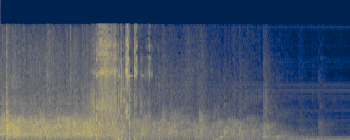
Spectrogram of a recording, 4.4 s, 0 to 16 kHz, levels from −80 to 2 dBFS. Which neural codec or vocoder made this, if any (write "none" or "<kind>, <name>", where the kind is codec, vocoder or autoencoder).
none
